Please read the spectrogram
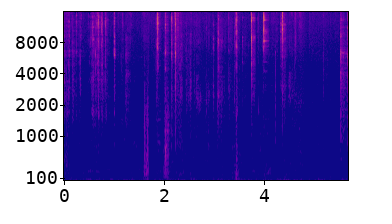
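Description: Faint, scattered small clicks and light taps of an Allen key and metal parts being handled while the on/off valve is fitted onto a paintball marker, with a few slightly louder clicks in the middle.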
